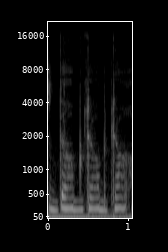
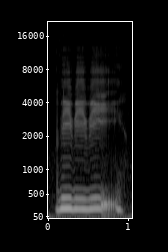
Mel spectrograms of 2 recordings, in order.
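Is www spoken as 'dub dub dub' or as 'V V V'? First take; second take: dub dub dub; V V V. First: Each letter is said as the syllable dub. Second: Each letter is said as the single sound vee. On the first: This is how most people say it. "as everybody says" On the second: This is how people in Sweden say it. "in Sweden, we just say www. So we don't say the double bit"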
